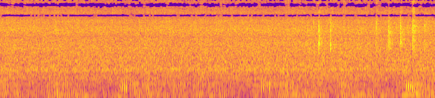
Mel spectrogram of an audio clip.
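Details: Cat purring on a rainy day, a continuous low rumble, partly masked by an even hiss, with a few light clicks and taps toward the end.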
